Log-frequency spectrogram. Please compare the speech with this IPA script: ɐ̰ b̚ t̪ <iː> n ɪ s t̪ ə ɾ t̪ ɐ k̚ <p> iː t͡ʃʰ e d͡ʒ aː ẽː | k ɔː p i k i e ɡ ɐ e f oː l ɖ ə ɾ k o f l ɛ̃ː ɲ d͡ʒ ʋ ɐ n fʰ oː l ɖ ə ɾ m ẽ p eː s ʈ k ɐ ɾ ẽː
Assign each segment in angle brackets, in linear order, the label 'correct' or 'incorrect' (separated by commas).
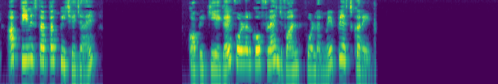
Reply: correct, correct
